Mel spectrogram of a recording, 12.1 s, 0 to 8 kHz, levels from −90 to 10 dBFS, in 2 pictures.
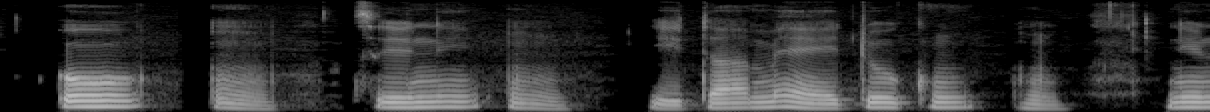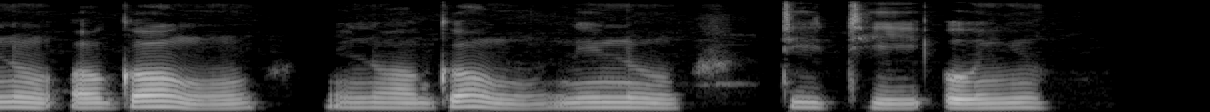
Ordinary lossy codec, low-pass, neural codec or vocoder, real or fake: none; none; none; real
